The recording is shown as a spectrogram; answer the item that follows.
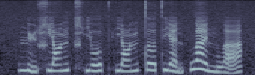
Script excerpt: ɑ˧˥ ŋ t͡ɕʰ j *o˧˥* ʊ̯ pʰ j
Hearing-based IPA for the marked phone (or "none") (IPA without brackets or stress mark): o˧˥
